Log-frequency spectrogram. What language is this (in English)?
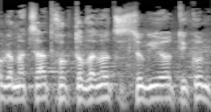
Hebrew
